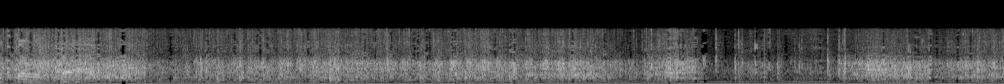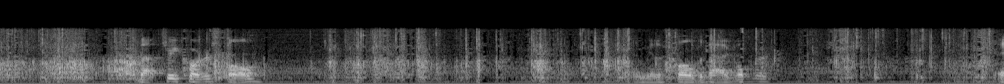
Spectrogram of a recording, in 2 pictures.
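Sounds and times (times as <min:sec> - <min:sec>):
dog kibble pouring into a bag: 0:00.0 - 0:12.6, 0:13.3 - 0:20.0.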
